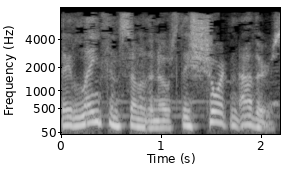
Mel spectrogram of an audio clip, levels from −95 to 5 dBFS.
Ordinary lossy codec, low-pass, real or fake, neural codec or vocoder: MP3, 32 kbps; 7.2 kHz; fake; vocoder, 44.1 kHz, 128 mel bands, Pupu-Vocoder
